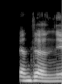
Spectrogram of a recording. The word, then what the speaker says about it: Shenzhen: And forgive me if I pronounce it wrong, but it is really close to Hong Kong, but it's Shenzhen. – Shenzhen, yeah. Yeah.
